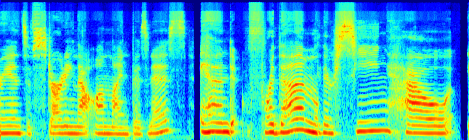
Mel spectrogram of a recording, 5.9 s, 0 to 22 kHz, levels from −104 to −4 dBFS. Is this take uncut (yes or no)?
no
